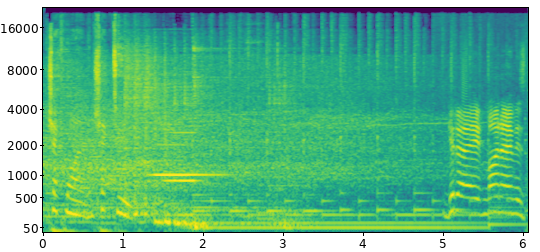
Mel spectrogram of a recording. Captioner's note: cheering; gentle music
